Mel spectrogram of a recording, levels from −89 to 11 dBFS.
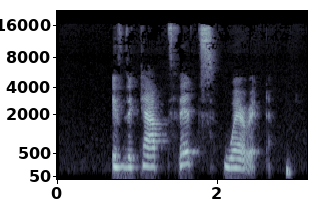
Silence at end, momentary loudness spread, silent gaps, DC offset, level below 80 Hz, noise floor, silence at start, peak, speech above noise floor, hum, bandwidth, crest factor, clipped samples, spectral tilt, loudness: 0.2 s; 16 LU; none; under 0.1%; -62 dBFS; -64 dBFS; 0.7 s; -2 dBFS; 46 dB; none; 17 kHz; 18 dB; under 0.1%; -3.5 dB/octave; -17 LUFS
